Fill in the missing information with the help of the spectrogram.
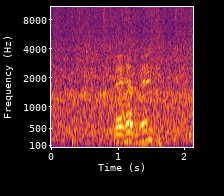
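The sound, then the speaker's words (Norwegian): Heavy rain from a brief but intense shower pours down in a steady, dense, continuous hiss, heard from under a roof at a sheep farm in Norway, with a brief faint murmur of a voice rising slightly in the middle. “Det ble en liten, men intens byge, og vi skal tilbake i bondens hage.”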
